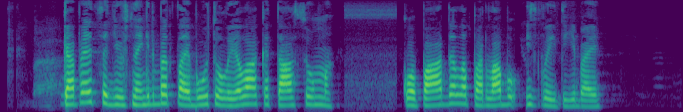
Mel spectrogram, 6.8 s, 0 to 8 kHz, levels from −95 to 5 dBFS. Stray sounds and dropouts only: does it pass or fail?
pass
